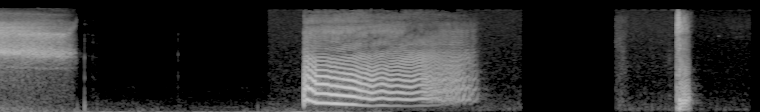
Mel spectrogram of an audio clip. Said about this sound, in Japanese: 会場のちびっこ、騙されたな。これぞ、忍法、おなら返しの術。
